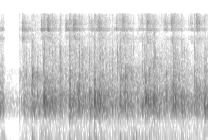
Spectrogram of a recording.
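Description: Congregation applauding: a crowd clapping without a break, starting just before and continuing throughout.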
